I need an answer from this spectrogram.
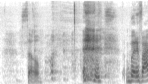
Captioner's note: women laughing softly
